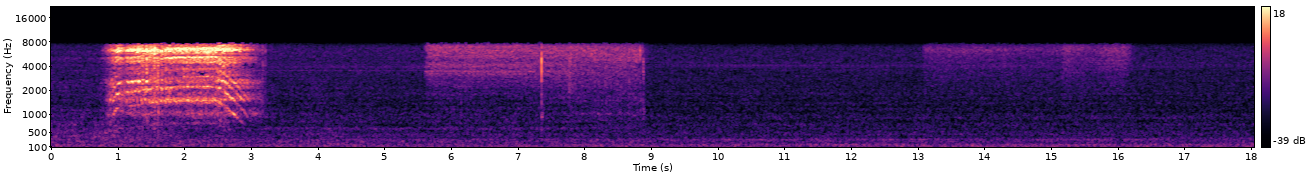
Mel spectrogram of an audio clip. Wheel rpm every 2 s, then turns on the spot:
50, 70, 0, 0, 10, 0, 0, 0, 0.
8-10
